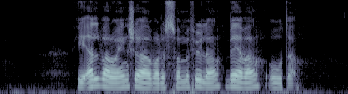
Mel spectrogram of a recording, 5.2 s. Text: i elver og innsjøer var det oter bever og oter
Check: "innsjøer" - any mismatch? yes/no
no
